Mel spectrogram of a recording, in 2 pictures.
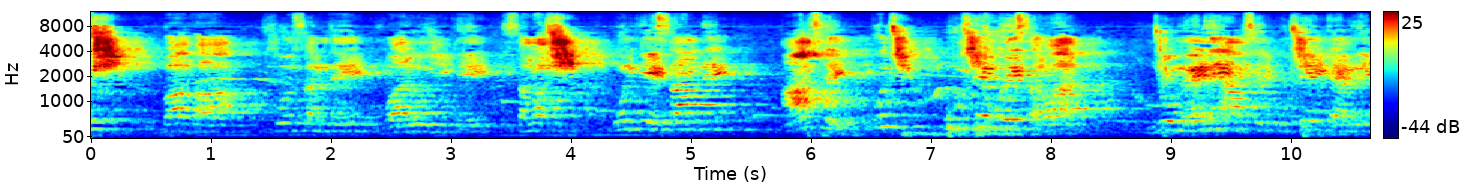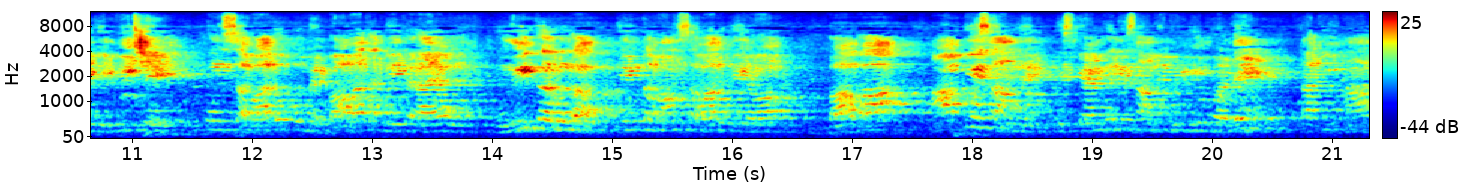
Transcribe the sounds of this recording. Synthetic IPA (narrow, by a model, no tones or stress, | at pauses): ʃ | baːba | soːsənd̪ẽʋaːloːd͡ʒit̪ẽ | sɐməkʃʊnkeɦɪsaːbne | aːpsekʊt͡ʃʰpuːt͡ʃʰeɦʊesɐʋaːl | d͡ʒoːmɛ̃ːneaːpsepuːt͡ʃʰekɛːmɾekepiːt͡ʃʰe | ʊnsɐʋaːlõkomɛ̃baːbat̪ɐkleːkəɾaːjaɦũ | ʊmːiːd̪̚kɐɾũŋɡakɪ̃mt̪omɦamsɐʋaːlkeɐʋab | baːba | aːp̚kesaːmneɪskɛːmɾekesaːmneʋɪɽjupɐɾd̪ẽɦɛ̃t̪aːkiɦã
